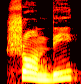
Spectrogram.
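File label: "шонді", Komi, female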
